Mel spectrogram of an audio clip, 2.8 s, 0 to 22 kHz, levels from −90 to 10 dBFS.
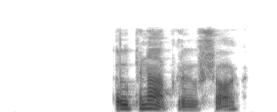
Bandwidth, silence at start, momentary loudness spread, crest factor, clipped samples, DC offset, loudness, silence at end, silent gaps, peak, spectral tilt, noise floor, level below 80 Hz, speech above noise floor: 7.8 kHz; 1.15 s; 9 LU; 20 dB; under 0.1%; under 0.1%; -22 LUFS; 0.4 s; none; -2 dBFS; -6.5 dB/octave; under -90 dBFS; -62 dBFS; over 70 dB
